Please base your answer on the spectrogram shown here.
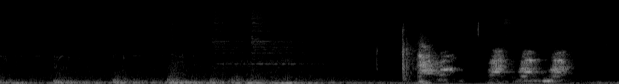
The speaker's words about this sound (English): he won't stop barking, bro.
